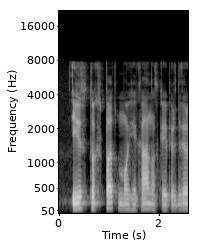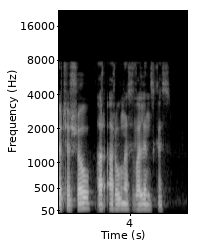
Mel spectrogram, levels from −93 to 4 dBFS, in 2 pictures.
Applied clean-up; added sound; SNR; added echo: none; none; none; none.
